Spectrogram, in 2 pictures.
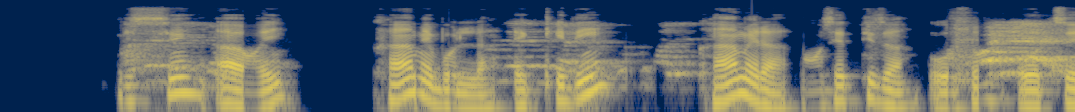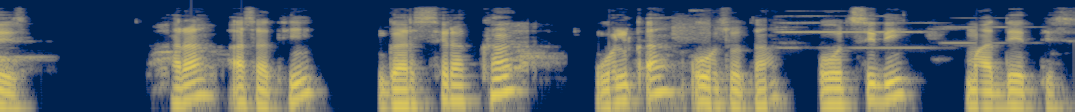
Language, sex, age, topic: Gamo, male, 25-35, agriculture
